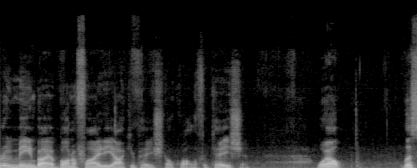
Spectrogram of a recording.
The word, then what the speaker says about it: bona fide: say college education is that it is a bona fide qualification that's what it's referred to must be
